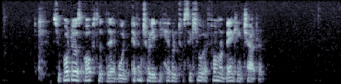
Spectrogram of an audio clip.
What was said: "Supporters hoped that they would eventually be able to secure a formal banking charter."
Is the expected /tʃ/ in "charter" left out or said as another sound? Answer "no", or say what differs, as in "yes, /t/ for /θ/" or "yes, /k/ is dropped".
no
